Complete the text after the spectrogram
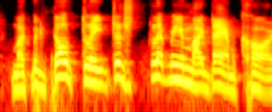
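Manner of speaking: put-on Southern American accent. Retelling what he said on the Fourth of July, in a southern accent. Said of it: "I was in a southern accent".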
